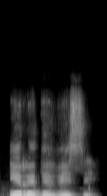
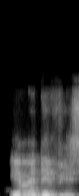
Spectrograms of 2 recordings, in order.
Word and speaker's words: Eredivisie: I pronounced it before the show, man. FC20. Yeah, no, the league. You guys won the Eredivisie. Eredivisie.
